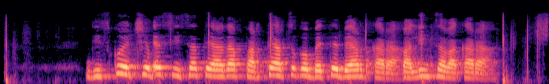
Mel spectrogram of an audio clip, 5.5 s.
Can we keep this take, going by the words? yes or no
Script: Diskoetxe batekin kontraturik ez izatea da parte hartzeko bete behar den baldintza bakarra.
no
